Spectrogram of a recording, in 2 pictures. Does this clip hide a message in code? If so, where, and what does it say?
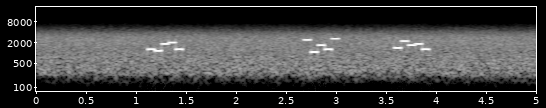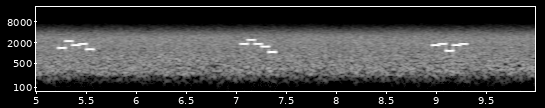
Yes: five-tone selective call (ZVEI) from 1.1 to 9.3 s, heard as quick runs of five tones, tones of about 70 ms, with radio hiss and a squelch burst at the end. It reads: 32783 01633 49673 49673 70751 67267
